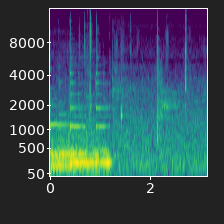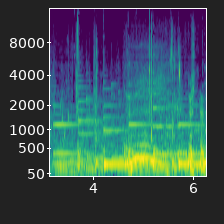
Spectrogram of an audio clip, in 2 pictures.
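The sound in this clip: Wet, sticky squelching from a man swimming through chocolate in an M&M's Super Bowl ad, with dripping, gooey sounds mixed under voices and brief tonal bits.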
